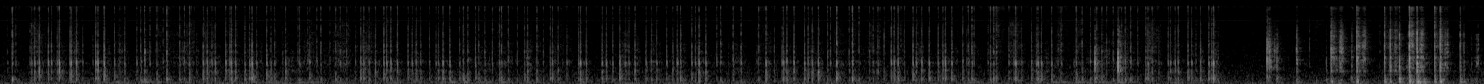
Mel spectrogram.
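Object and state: Paperback manga book, paper page scratched.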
